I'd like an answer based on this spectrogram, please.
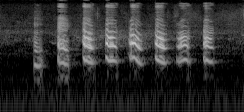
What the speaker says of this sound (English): Yeah, I heard them gobble.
